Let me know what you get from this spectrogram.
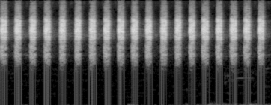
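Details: {'caption': 'Cicada found on a backyard tree, its colour matching the bark; sharp buzzy pulses repeat a little over three per second, with soft low rumbling joining in the second half.'}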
